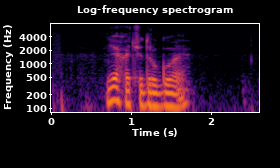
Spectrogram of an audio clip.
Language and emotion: Russian, neutral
